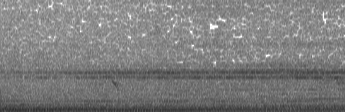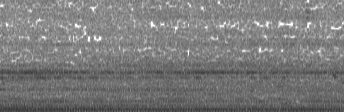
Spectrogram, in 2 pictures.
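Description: Steady mechanical hum with a faint high whine running over it.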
